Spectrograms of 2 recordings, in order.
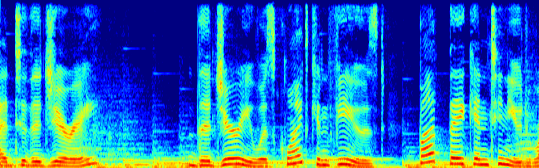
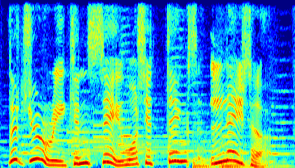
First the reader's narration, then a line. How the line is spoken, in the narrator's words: cried the queen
